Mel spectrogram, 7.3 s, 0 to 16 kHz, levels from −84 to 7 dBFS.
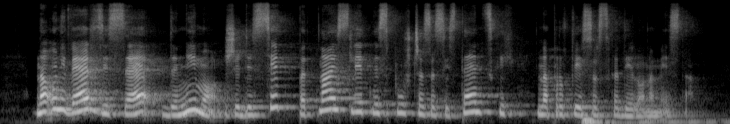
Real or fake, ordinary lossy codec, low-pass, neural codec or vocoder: fake; none; 14.4 kHz; codec, 44.1 kHz, 7.8 kbps, DAC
